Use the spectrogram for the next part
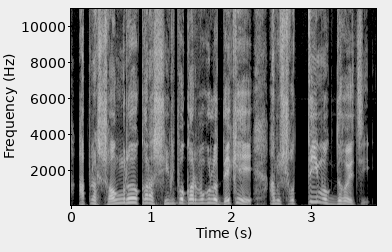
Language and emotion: Bengali, happy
